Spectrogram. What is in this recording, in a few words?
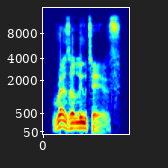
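"resolutive", British English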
